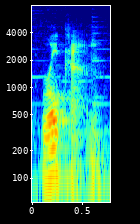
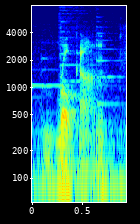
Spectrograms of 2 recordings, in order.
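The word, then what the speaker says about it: ryokan: Tokyo and Japan called roken ryo kan but it's pronounced roll con and they are like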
